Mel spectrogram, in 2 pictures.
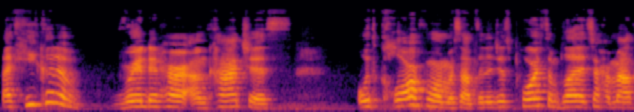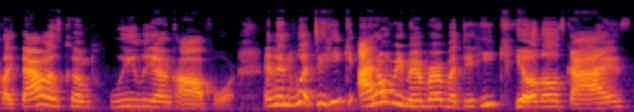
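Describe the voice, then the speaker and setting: A podcast host with a bright, forceful, mid-range voice talks at a moderate pace and sounds animated. She chats her way through a TV episode casually, saying "like" a lot and restarting her sentences.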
